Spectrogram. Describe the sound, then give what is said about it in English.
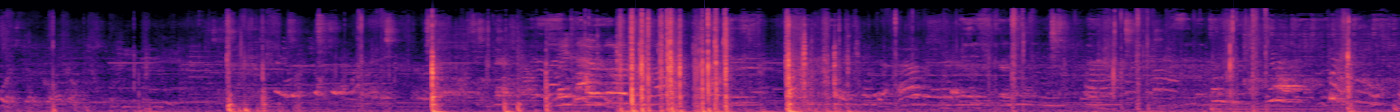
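A deck of tarot cards being shuffled, building to a dense, crackling riffle in the middle with scattered taps and handling noises around it, faint voices murmuring underneath. “Let me do one good shuffle.”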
